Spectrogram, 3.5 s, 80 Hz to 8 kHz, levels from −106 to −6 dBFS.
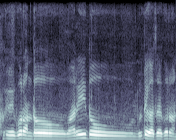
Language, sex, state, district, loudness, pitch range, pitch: Chakma, female, Tripura, Unakoti, -14 LUFS, 165-190 Hz, 170 Hz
